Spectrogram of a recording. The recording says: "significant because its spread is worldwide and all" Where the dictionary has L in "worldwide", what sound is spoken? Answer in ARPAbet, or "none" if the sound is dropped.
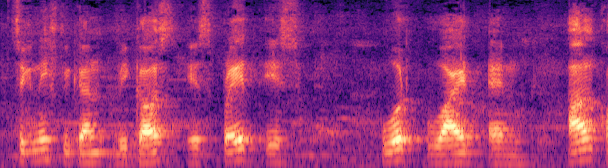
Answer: none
